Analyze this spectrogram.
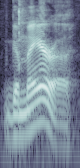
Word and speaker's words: Gamera: We also saw footage from Gamera 4. Yeah, man, that's a Gamera 4. Sorry, I'm pronouncing it the... Gamera.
